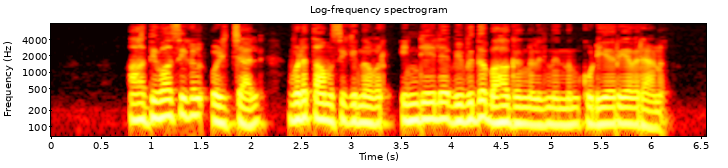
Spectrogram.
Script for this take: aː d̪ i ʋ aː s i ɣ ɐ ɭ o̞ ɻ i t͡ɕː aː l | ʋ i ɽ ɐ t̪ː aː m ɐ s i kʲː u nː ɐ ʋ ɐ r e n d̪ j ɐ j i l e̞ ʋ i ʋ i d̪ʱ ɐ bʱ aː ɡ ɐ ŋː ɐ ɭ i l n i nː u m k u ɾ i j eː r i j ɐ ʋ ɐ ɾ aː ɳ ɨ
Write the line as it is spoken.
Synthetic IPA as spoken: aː d̪ i ʋ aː s i ɣ ɐ ɭ o̞ ɻ i t͡ɕː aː l | ʋ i ɽ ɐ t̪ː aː m ɐ s i kʲː u nː ɐ ʋ ɐ r i n d̪ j ɐ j i l e̞ ʋ i ʋ i d̪ʱ ɐ bʱ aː ɡ ɐ ŋː ɐ ɭ i l n i nː u m k u ɽ i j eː r i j ɐ ʋ ɐ ɾ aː ɳ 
